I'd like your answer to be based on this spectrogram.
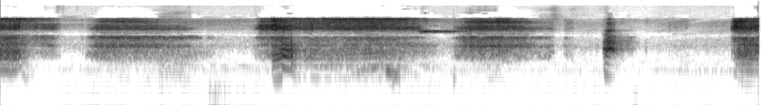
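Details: Repeated hissy, whistling breaths with short gaps and a brief snort; noisy snoring breathing.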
